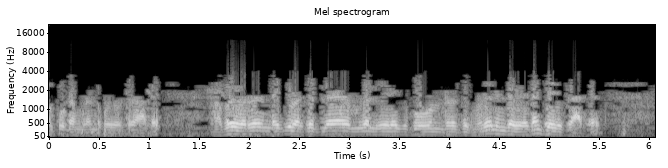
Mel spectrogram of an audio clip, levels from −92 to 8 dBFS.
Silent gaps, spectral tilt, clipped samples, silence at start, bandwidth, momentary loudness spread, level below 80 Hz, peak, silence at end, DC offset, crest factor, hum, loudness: none; -8.5 dB/octave; under 0.1%; 0 s; 4.3 kHz; 11 LU; -48 dBFS; 0 dBFS; 0 s; under 0.1%; 12 dB; none; -12 LUFS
